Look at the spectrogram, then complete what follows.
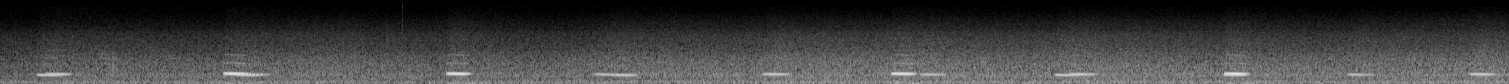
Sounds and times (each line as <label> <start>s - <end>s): Fire-bellied toads singing 0.3s - 0.8s
Fire-bellied toads singing 2.2s - 2.8s
Fire-bellied toads singing 4.5s - 4.9s
Fire-bellied toads singing 5.9s - 6.5s
Fire-bellied toads singing 7.6s - 8.0s
Fire-bellied toads singing 8.9s - 9.5s
Fire-bellied toads singing 10.6s - 11.1s
Fire-bellied toads singing 12.2s - 12.7s
Fire-bellied toads singing 13.5s - 13.8s
Fire-bellied toads singing 14.6s - 15.0s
